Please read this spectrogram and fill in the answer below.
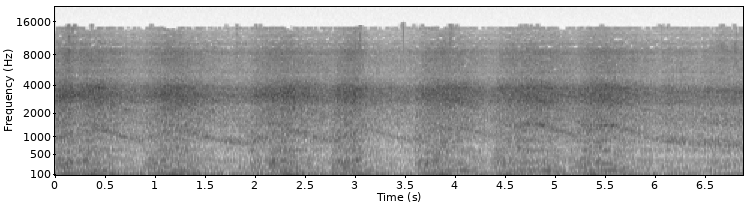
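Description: Maxi-scooter engine running with the throttle blipped repeatedly, its pitch rising and falling. The exhaust is a little noisy.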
